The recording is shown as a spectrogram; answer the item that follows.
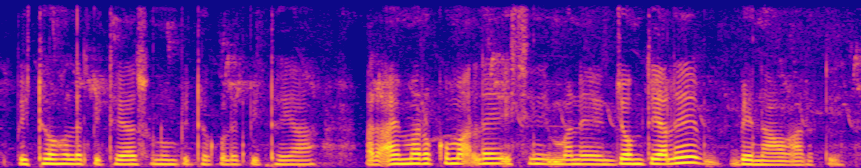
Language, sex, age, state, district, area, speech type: Santali, female, 18-30, West Bengal, Malda, rural, spontaneous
